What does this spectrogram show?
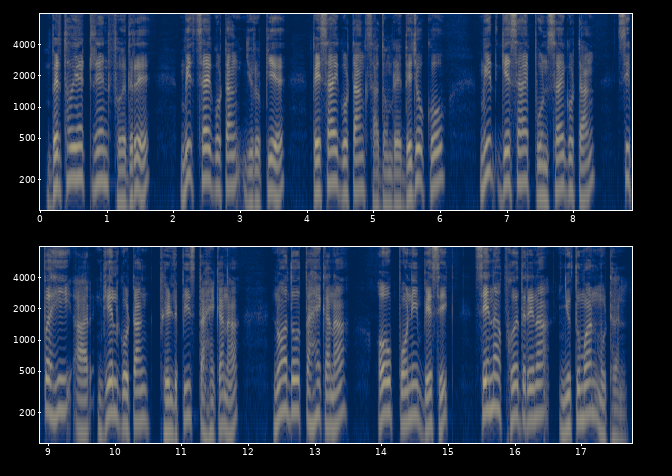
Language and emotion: Santali, neutral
